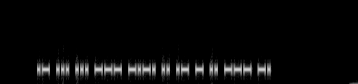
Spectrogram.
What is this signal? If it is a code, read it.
Morse code, heard as a keyed tone, about 48 wpm, 700 Hz. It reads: ASSOCIATION
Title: Sentences from Top 1100 Words - New Word Drill Alt - 50wpm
